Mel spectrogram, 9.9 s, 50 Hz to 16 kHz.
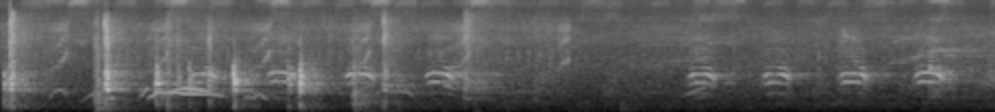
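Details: California sea lion in the Higashiyama Zoo and Botanical Garden group, 12 September 2023: short arched barks repeated roughly every second, first mixed with people talking nearby, then four clear barks on their own over crowd murmur.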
